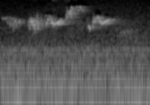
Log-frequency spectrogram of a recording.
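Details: European robin singing in a forest: a run of high, thin warbling phrases that slide between notes, several quick bursts packed into two seconds over a quiet background.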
